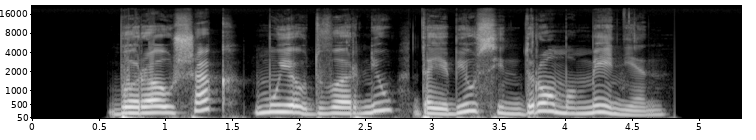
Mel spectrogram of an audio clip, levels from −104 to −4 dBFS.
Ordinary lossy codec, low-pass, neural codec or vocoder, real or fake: none; 19.8 kHz; none; real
